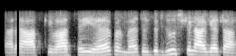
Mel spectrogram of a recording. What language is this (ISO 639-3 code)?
hin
